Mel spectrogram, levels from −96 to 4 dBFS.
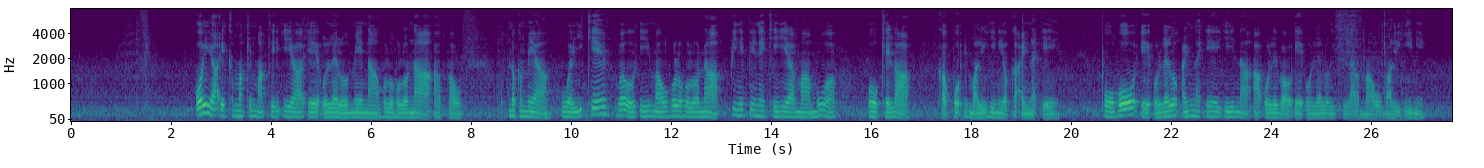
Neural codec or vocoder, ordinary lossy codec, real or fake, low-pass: codec, 16 kHz, 4 kbps, FunCodec, trained on Chinese and English, 50 frames a second; none; fake; none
